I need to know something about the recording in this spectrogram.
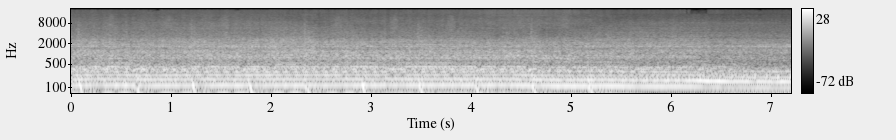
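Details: BMW M340i xDrive, first run after fitting a Precision 72/75 turbo kit with dump valve and oil service: steady, even, unbroken idle with no ticking from exhaust leaks; healthy first start.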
